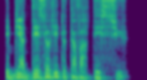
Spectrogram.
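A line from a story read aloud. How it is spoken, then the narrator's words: Very calm reply. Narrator (French): répondit Harry, d'un ton très calme, malgré le sentiment de vide, d'insuffisance qu'il éprouvait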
